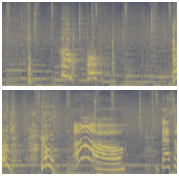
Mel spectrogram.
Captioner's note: dog barks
